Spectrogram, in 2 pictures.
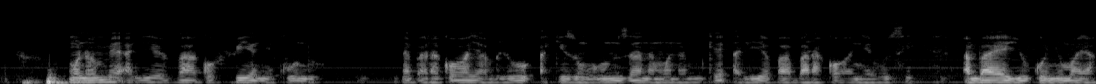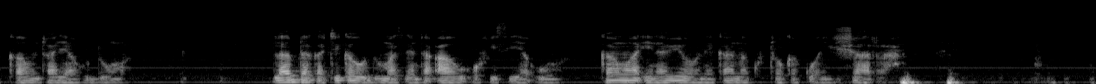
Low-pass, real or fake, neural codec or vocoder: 7.2 kHz; real; none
